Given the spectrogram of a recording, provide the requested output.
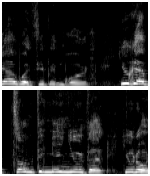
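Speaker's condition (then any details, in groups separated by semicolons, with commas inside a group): Cerebral palsy; voice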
